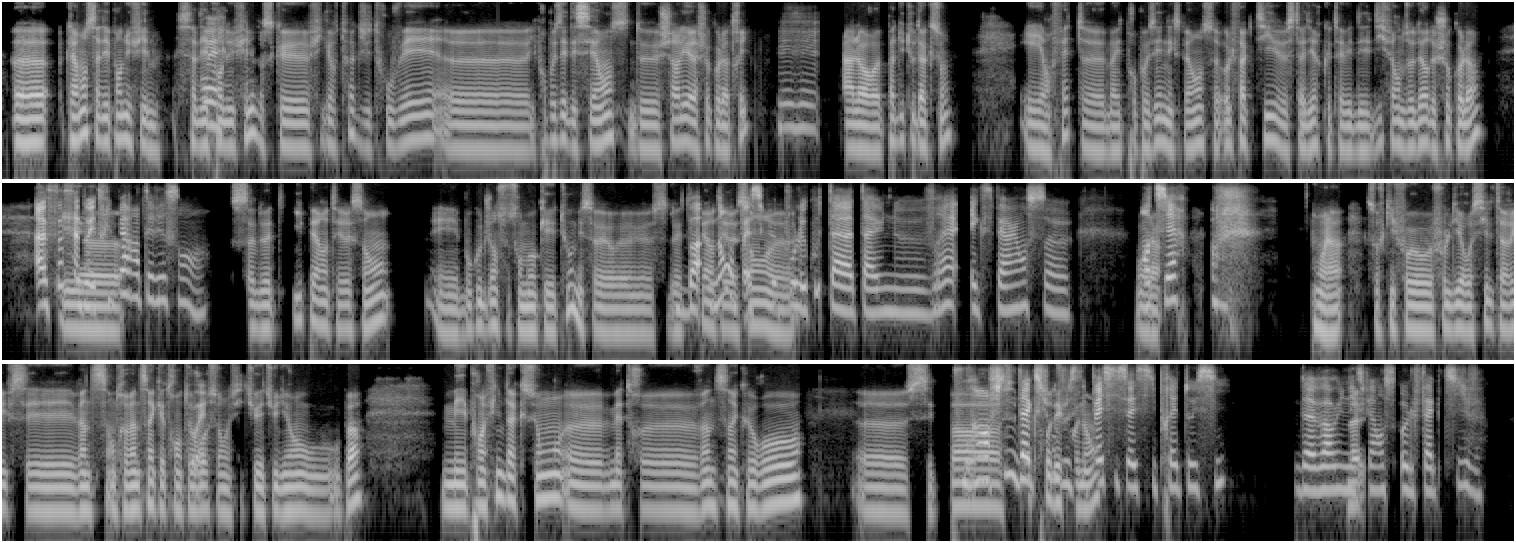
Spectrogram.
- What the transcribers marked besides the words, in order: tapping; chuckle
- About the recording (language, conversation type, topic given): French, podcast, Tu es plutôt streaming ou cinéma, et pourquoi ?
